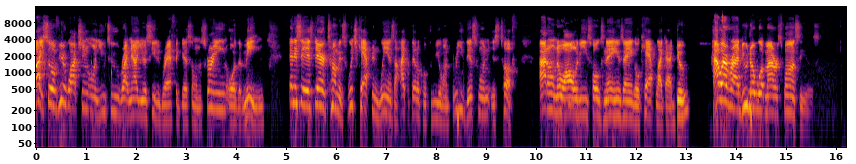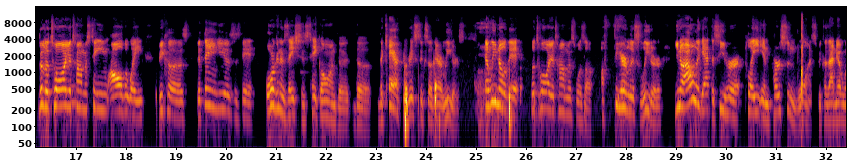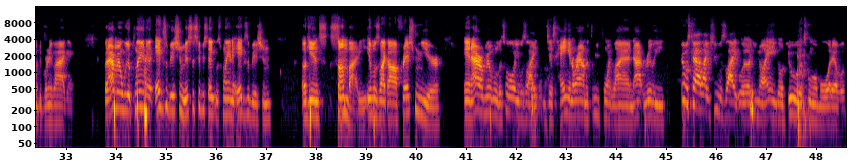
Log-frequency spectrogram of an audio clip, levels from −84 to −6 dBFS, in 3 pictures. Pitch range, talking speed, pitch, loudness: 140-210 Hz, 210 wpm, 170 Hz, -23 LUFS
